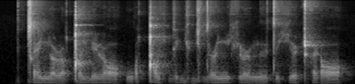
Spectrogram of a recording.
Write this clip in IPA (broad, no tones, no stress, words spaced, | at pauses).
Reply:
ǀɛɲɔ ɭɔǃəʎi ɭɔ | wɔǃɔçɡɛ ɟʉɟɘdə˞ɲɘç ɭə˞n̪ɨtɨç ɨʈʰə ɽɔ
